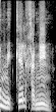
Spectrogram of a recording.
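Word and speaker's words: Mikel Janín: Superman Worlds of War, de Philip Kennedy Johnson y Michael Janin. Midnighter, de Becky Cloonan. – Perdón, se pronuncia Miquel Janin, español.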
